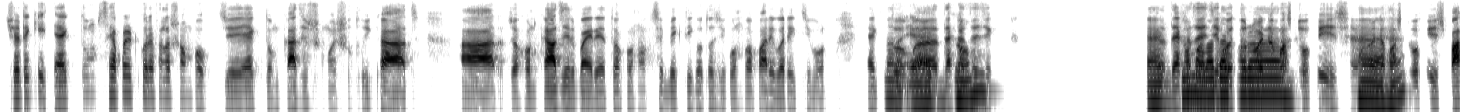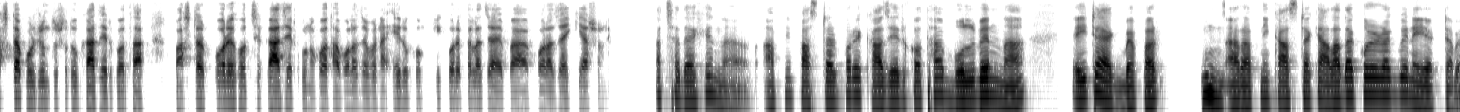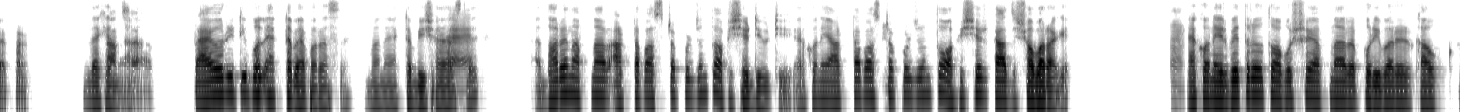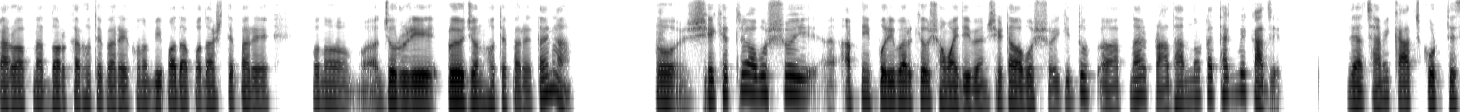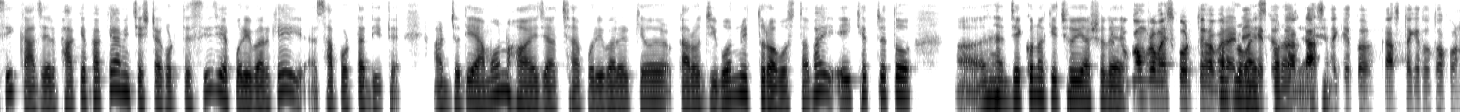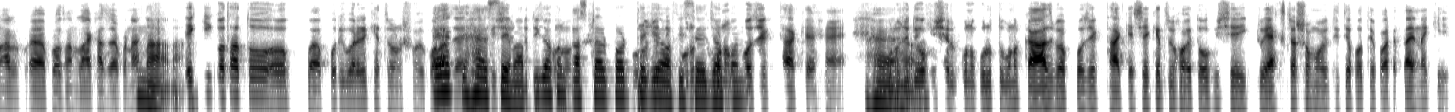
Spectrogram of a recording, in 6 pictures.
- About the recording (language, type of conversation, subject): Bengali, podcast, কাজ আর ব্যক্তিগত জীবনের মধ্যে ভারসাম্য কীভাবে বজায় রাখেন?
- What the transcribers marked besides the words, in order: none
